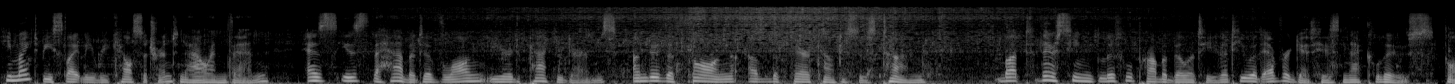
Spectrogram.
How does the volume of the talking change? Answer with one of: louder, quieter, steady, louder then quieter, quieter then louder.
steady.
